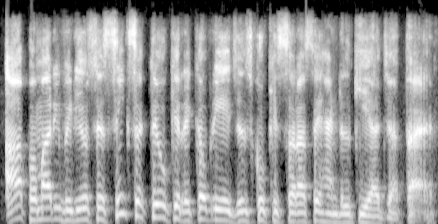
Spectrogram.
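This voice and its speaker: A man's voice: medium pitch, brisk. A man hosting a consumer-advice channel, giving an upbeat, promotional scripted intro. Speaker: channel host.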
